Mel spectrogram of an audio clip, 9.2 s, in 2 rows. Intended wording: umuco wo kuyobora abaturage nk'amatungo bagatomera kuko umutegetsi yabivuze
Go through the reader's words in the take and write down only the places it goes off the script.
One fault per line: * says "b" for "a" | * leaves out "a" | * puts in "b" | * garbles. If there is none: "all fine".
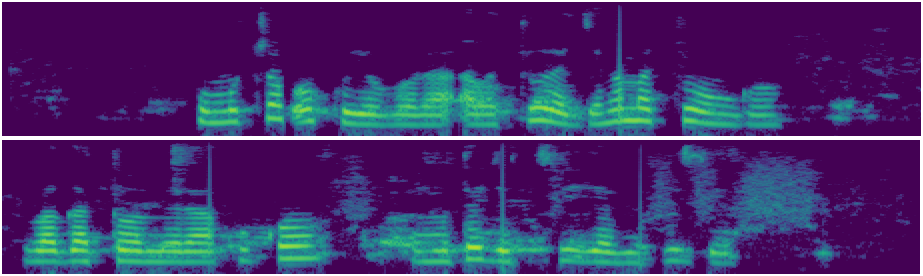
all fine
